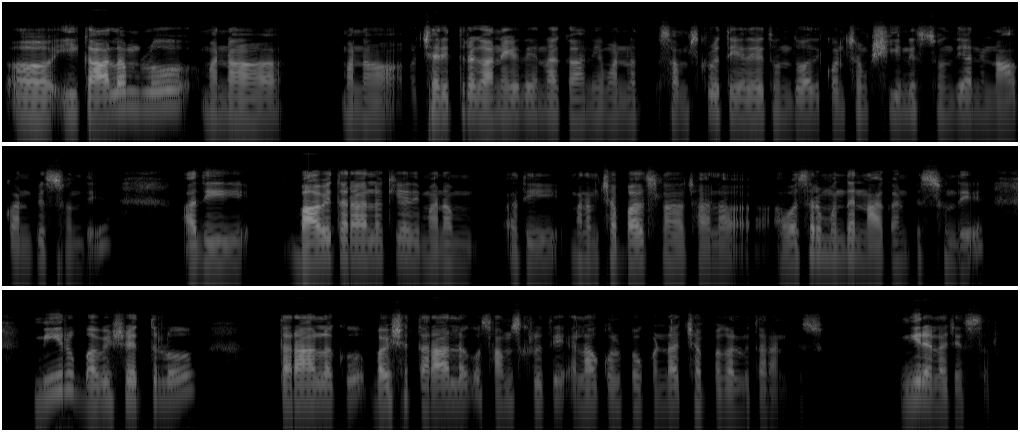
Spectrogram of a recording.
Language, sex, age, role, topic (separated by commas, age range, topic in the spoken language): Telugu, male, 25-29, host, భవిష్యత్తు తరాలకు మన సంస్కృతి కోల్పోకుండా ఎలా బదిలీ చేయగలం?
